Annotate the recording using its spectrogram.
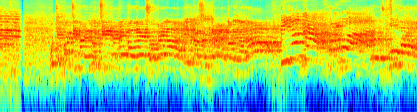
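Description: A group of children shout and sing together close by.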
